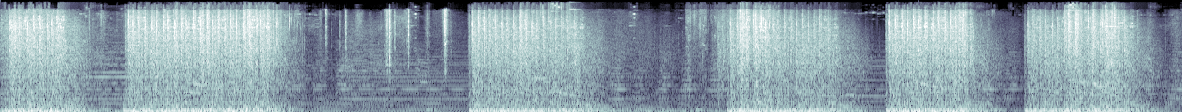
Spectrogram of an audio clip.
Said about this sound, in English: Anti-explosive rounds are cool.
